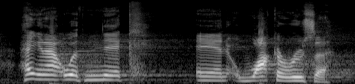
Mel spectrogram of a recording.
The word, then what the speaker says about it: Wakarusa: but i sometimes forget how to say it wakarusa wakarusa that's a pretty cool name uh but we're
